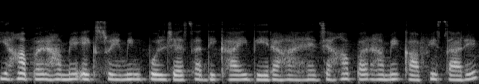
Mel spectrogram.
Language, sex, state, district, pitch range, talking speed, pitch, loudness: Hindi, female, Bihar, Saharsa, 220-240 Hz, 210 wpm, 230 Hz, -20 LUFS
